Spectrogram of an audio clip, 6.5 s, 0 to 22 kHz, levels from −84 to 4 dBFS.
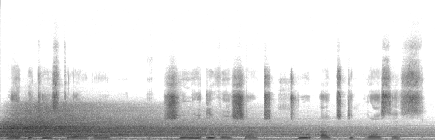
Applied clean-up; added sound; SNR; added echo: none; Gong; -5 dB; none.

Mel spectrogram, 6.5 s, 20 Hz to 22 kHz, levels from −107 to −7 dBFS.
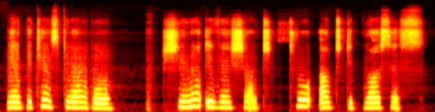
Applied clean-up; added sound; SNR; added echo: neural mask model DeepFilterNet 3.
